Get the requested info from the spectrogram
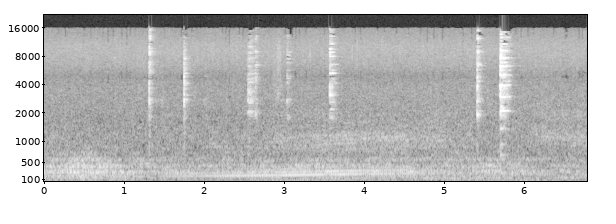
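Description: A handful of light clinks of cutlery against plates and a metal pot during a meal, the loudest near the end, over a low steady background rumble with a faint hum in the middle.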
